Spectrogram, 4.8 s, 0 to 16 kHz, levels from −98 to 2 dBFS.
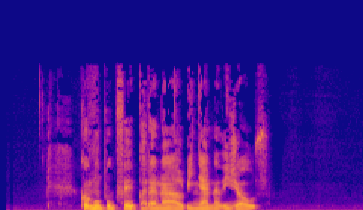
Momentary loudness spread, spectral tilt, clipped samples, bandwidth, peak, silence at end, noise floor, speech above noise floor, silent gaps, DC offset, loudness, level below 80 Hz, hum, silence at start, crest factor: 7 LU; -6 dB/octave; under 0.1%; 11 kHz; -2 dBFS; 1.3 s; -65 dBFS; 45 dB; none; under 0.1%; -20 LUFS; -48 dBFS; none; 0.6 s; 20 dB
